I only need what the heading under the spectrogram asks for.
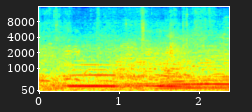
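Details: Dairy cattle at Ambari market, Dinajpur, Bangladesh: a short, flat, steady moo of about half a second, followed by a softer second low note, with men talking over the crowded market.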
